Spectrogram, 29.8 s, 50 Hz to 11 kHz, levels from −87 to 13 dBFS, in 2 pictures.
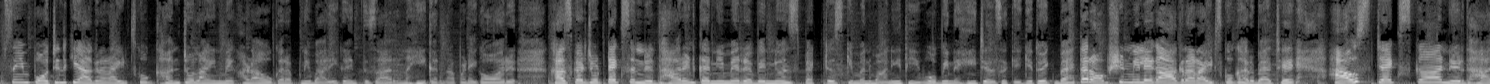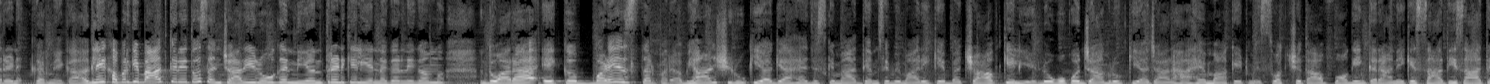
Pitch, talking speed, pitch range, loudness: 250 Hz, 195 wpm, 225-285 Hz, -21 LUFS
